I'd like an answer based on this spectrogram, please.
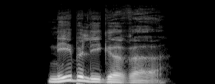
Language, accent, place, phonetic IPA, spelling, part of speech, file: German, Germany, Berlin, [ˈneːbəlɪɡəʁə], nebeligere, adjective, De-nebeligere.ogg
- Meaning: inflection of nebelig: 1. strong/mixed nominative/accusative feminine singular comparative degree 2. strong nominative/accusative plural comparative degree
